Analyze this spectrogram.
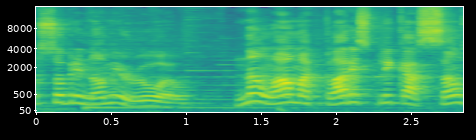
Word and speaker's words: Reuel: os efeitos desse vídeo eu vou usar mais a pronúncia em inglês que seria algo como rual eventualmente eu posso falar o aportuguesado o réu em quatro de janeiro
